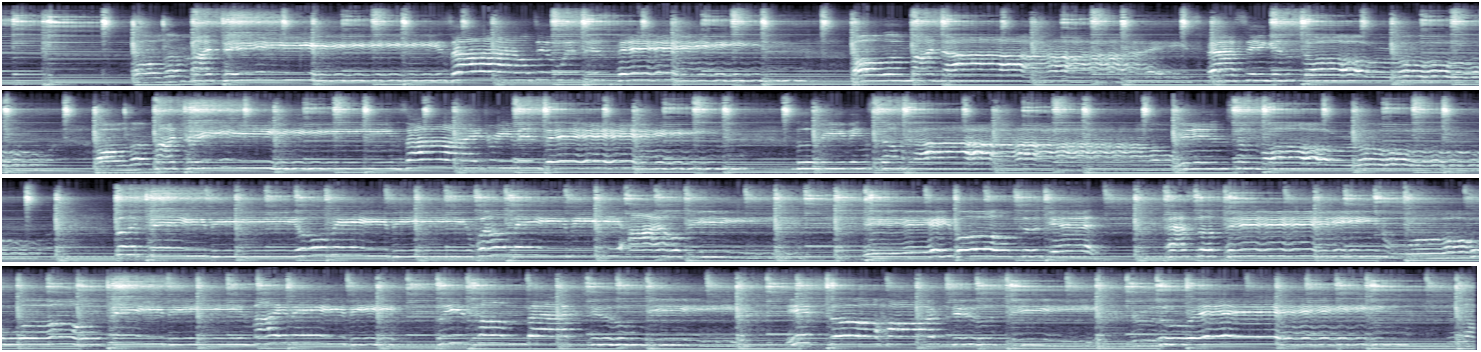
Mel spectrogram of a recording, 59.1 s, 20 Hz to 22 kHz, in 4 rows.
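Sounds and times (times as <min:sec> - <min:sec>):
instrumental accompaniment: 0:00.0 - 0:59.0
woman singing slow song: 0:01.2 - 0:59.0.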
